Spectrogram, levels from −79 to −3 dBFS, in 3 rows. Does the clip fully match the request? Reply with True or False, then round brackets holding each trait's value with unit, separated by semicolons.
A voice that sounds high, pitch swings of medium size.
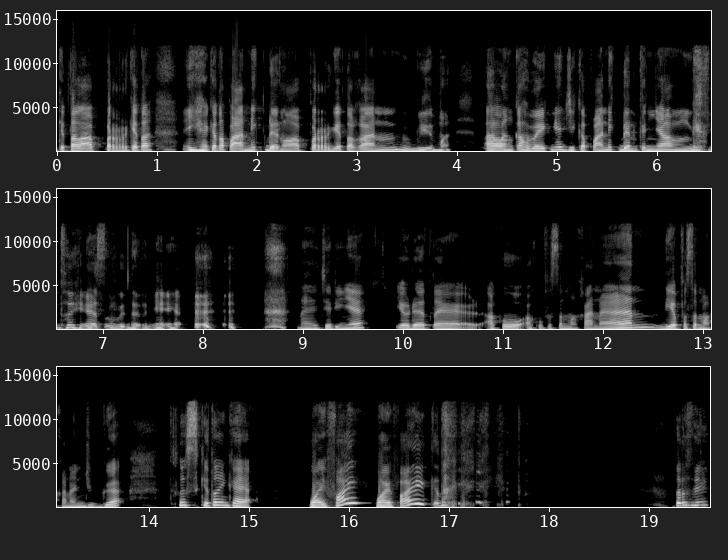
True (220 Hz; 3.6 semitones)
